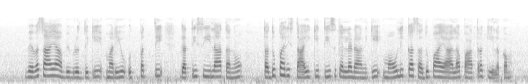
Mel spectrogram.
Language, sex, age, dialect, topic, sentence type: Telugu, male, 31-35, Central/Coastal, agriculture, statement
